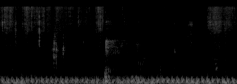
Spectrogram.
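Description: Faint rustling and light clicks of a nylon cast net being handled as small fish are picked out of it, over a steady low hum.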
